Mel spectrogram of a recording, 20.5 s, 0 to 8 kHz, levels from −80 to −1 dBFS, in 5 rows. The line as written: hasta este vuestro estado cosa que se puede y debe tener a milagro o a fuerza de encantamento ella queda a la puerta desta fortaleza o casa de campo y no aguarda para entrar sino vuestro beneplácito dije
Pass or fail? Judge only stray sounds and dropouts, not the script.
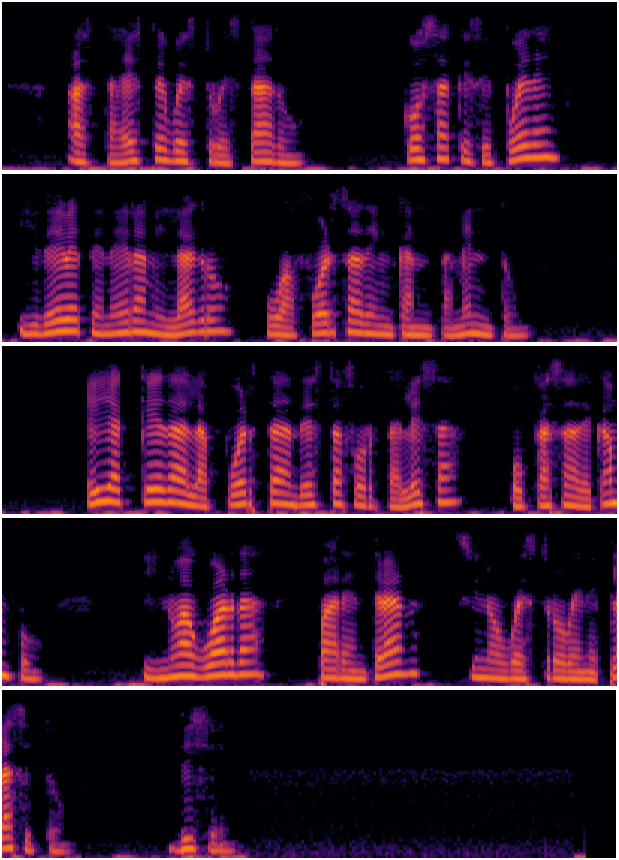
pass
